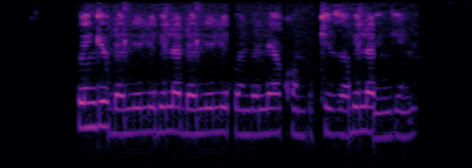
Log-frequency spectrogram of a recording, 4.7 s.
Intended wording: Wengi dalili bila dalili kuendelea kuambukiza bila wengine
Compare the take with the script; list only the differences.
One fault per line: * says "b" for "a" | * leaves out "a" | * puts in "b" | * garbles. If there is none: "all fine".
all fine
